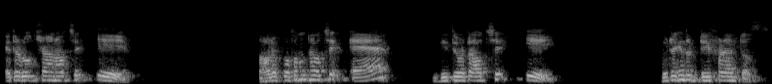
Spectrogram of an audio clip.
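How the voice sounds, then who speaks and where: A man's voice: high-pitched, fairly even intonation, slightly rough. Patient male teacher, muffled lo-fi audio. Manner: patient, repeats each vowel sound slowly. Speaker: Korean language teacher. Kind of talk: classroom lesson.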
